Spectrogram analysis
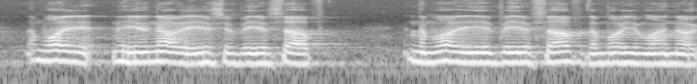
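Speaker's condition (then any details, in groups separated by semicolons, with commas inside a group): ALS; seen crawling on stage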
